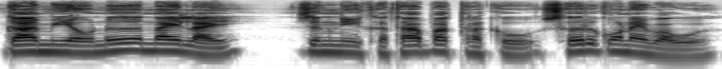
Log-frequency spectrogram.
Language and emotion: Bodo, neutral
